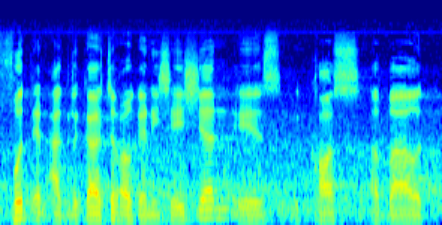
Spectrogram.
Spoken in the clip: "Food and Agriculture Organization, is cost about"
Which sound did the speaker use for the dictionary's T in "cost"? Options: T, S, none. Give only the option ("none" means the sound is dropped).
none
